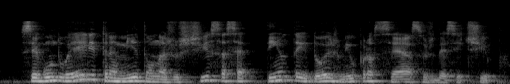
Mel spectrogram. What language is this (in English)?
Portuguese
